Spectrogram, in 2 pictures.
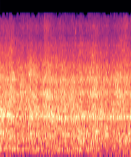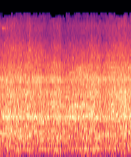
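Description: Steady, even background noise of a busy exhibition hall, with faint voices mixed in and no single event standing out.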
